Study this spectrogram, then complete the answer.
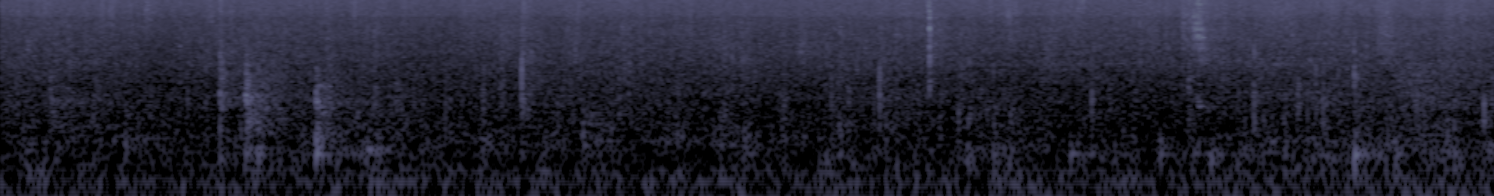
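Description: Footsteps shuffle softly on a stone floor in a large echoing hall.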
